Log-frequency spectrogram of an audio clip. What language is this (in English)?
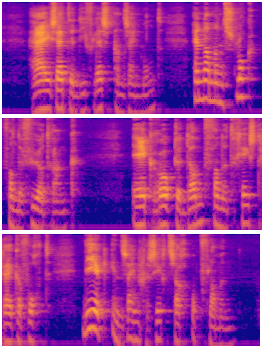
Dutch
